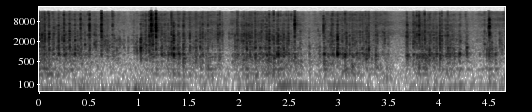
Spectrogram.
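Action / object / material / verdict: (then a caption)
scrape / plastic computer keyboard / plastic / none. A soft makeup brush with a metal ferrule is brushed and dabbed over the keys of a black plastic computer keyboard while the other hand rests on the keyboard. Soft, airy swishes mix with quick, bright plastic clicks and rattles as the keys shift under the brush. The sound is dry, with no ring after each tap.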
